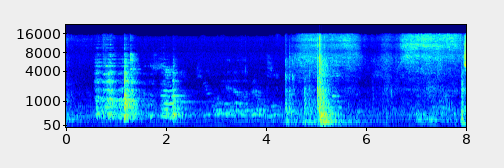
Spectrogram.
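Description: Handling sounds with one sharp clunk about five seconds in, like a cupboard door or appliance part being shut, over faint voices.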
